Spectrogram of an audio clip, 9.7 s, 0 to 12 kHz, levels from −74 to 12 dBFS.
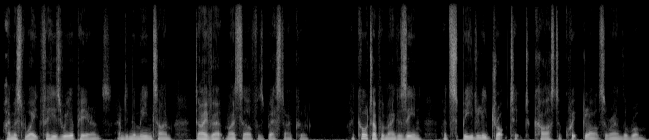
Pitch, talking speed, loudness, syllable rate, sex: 110 Hz, 205 wpm, -21 LUFS, 5.8 syllables/s, male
